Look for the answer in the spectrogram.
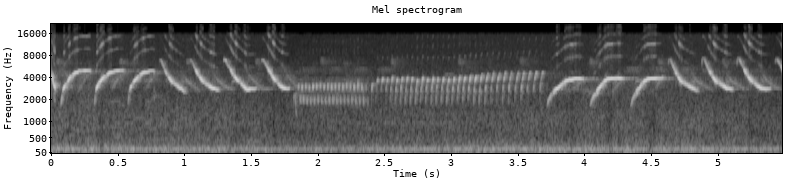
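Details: Canary song played to prompt other canaries to sing: bright, rapid upslurred whistled notes repeated in quick runs, broken by a buzzy, rattling trill in the middle before the fast rising notes resume.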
